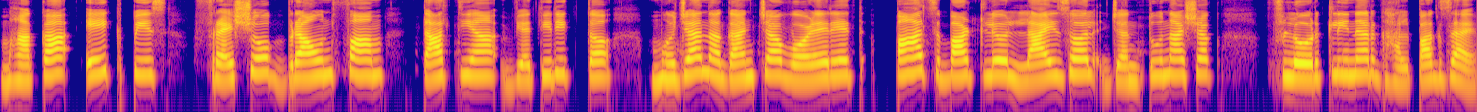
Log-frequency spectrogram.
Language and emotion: Goan Konkani, neutral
